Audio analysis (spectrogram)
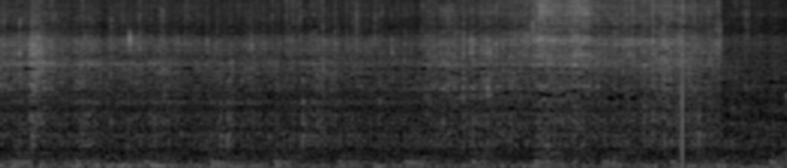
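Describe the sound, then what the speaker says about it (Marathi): Cutlets fry in a shallow layer of hot oil, giving a steady, fairly close sizzle that swells slightly toward the end before easing off, with no voices. "तेल हलकसं गरम झालं की त्यामध्ये आता आपण कटलेट छान फ्राय करून घेऊयात"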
